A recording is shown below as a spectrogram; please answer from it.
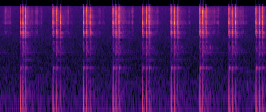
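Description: Fingernails tap a small, hollow, empty stainless steel bowl held in one hand. Nine evenly spaced bursts of quick taps give bright, clicky, metallic pings, each cluster a flurry of two or three nail strikes that die away almost instantly. A faint hum sits underneath.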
